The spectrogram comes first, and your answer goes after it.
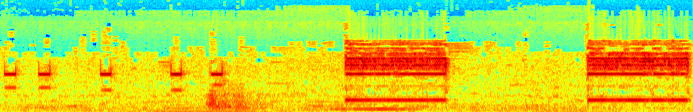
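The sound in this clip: Phone keypad dialling tones: five short electronic beeps at differing pitches in an uneven rhythm, then two longer, steady, louder ringing tones separated by a pause, with faint sound beneath.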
